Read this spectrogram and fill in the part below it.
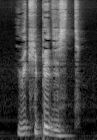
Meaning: Wikipedian
- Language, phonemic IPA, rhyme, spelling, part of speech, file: French, /wi.ki.pe.dist/, -ist, wikipédiste, noun, LL-Q150 (fra)-wikipédiste.wav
